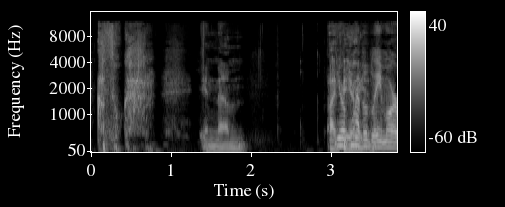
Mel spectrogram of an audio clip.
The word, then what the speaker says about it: azúcar: You mentioned that the Spanish for sugar is azúcar, azúcar. I don't know how you say it in the Americas, but it's azúcar in um you're probably more right than me.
